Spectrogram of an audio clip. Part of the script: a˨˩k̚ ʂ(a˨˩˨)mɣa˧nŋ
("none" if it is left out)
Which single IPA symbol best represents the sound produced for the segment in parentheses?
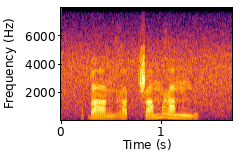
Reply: a˧˥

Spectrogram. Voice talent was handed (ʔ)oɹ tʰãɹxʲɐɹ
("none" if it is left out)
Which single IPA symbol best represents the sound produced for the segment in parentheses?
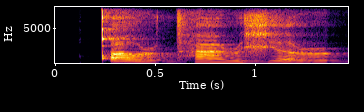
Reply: qʼ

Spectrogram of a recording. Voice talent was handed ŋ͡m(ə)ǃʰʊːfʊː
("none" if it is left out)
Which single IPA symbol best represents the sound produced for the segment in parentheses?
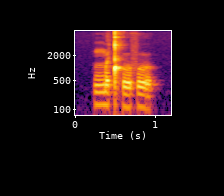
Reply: ə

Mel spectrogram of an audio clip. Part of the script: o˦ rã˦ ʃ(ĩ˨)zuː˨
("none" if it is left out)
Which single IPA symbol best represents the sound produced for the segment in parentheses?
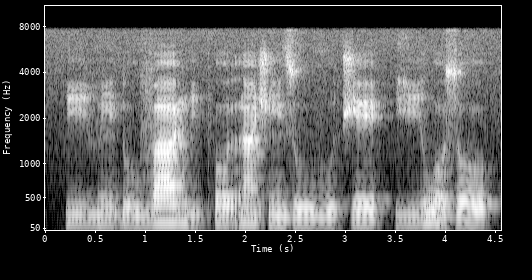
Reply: ĩ˨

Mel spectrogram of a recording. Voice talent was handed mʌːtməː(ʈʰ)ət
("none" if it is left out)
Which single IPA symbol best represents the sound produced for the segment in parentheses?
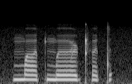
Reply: ʈʰ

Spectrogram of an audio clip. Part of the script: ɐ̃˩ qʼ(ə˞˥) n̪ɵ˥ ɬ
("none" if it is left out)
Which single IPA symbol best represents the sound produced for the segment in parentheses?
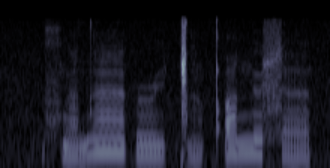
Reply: ɐ˥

